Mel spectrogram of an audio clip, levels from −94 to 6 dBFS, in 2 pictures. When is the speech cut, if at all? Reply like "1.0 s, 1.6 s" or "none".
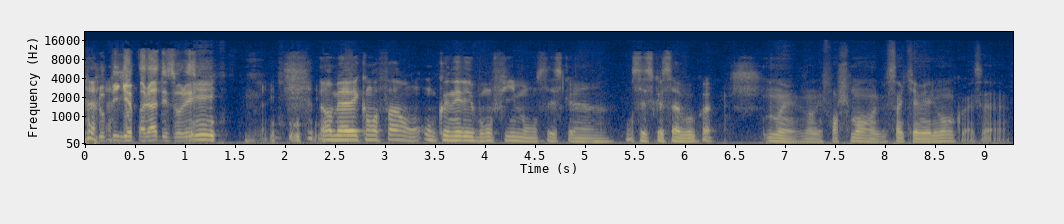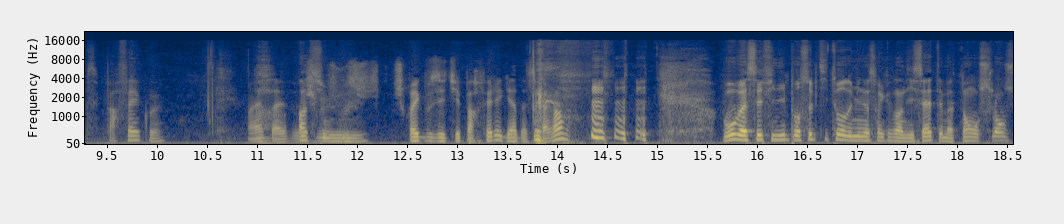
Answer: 9.2 s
